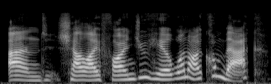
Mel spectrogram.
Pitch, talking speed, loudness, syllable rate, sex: 240 Hz, 220 wpm, -17 LUFS, 4.4 syllables/s, female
